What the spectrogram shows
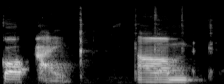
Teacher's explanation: It's an unaspirated K. It's not G.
